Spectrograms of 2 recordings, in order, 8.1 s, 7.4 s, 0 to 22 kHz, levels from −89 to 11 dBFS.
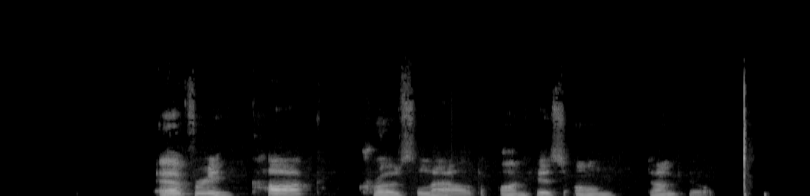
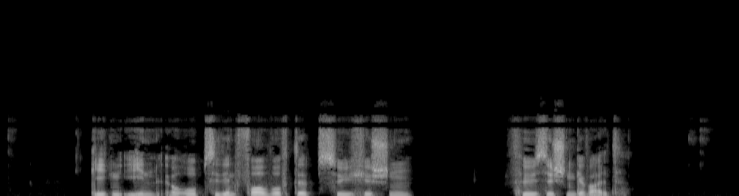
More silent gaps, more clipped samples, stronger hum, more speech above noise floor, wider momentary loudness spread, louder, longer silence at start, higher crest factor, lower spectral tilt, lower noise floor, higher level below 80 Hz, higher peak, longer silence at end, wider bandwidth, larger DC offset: neither; neither; neither; second, 56 dB vs 64 dB; first, 18 LU vs 9 LU; second, -33 LUFS vs -24 LUFS; first, 1.55 s vs 0.9 s; first, 28 dB vs 22 dB; first, -4.5 dB/octave vs -3 dB/octave; about the same, -88 dBFS vs -88 dBFS; second, -80 dBFS vs -66 dBFS; second, -8 dBFS vs -4 dBFS; second, 0.65 s vs 1.15 s; first, 13.5 kHz vs 9.4 kHz; neither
